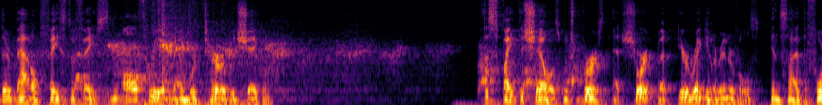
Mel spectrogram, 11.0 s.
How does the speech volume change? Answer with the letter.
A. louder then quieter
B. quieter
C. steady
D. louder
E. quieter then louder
C.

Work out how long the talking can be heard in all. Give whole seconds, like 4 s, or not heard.
8 s.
